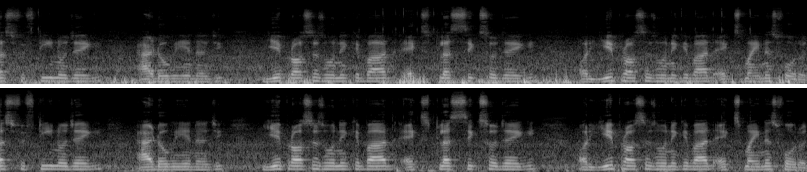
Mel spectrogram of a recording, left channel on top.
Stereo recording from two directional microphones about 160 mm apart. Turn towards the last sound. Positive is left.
turn(degrees=-35)  # may be behind; listen again after turning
